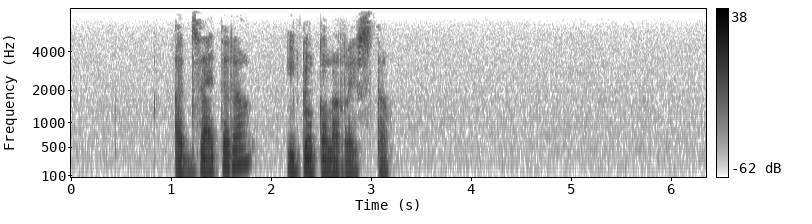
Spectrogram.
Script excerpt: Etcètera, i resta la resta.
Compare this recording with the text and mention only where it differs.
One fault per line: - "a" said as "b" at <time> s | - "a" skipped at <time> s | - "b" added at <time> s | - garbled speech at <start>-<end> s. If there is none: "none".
- "resta" said as "tota" at 2.4 s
